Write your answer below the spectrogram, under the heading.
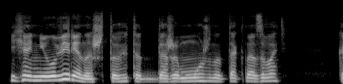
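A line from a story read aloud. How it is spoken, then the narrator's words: Sad, smiling. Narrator (Russian): как-то печально улыбнулась она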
